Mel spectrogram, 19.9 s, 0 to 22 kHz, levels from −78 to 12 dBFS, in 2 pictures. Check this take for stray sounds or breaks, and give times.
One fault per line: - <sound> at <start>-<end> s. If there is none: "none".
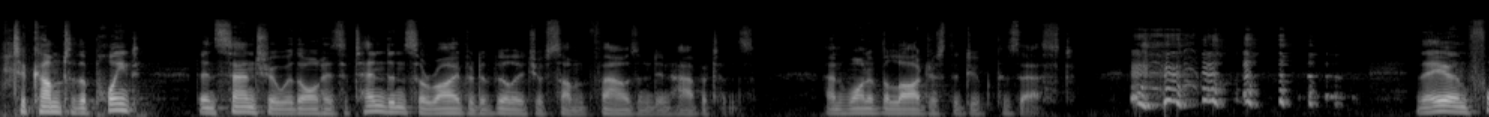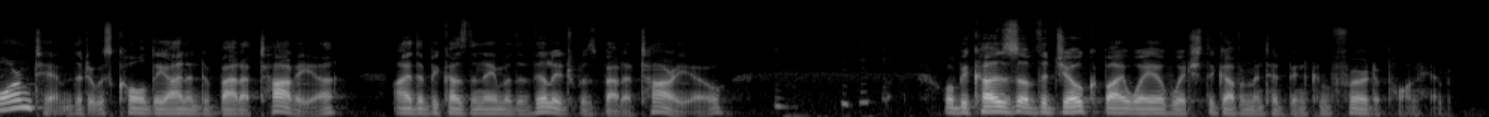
- laugh at 7.5-9.1 s
- laugh at 15.1-16.0 s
